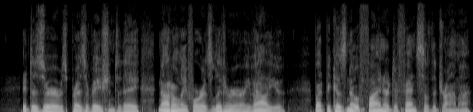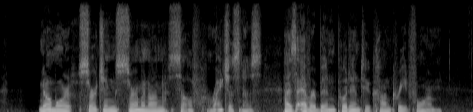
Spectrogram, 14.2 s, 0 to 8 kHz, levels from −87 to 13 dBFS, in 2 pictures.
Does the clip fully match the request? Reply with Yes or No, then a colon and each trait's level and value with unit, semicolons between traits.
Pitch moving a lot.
Yes: wide, 6.8 semitones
